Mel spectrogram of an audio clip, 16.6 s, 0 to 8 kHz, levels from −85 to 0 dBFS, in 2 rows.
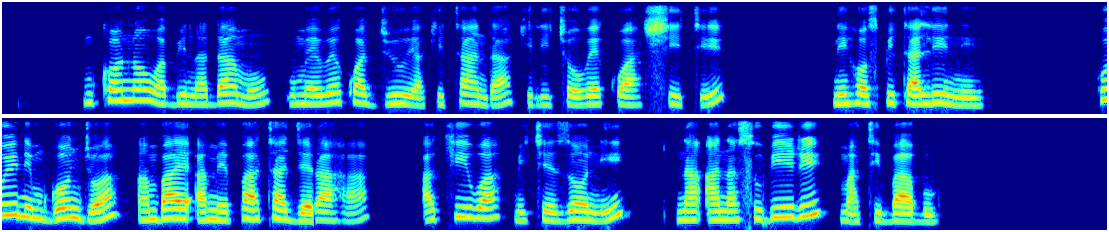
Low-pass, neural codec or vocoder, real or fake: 7.2 kHz; none; real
